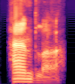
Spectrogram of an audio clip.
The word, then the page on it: handler: British English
